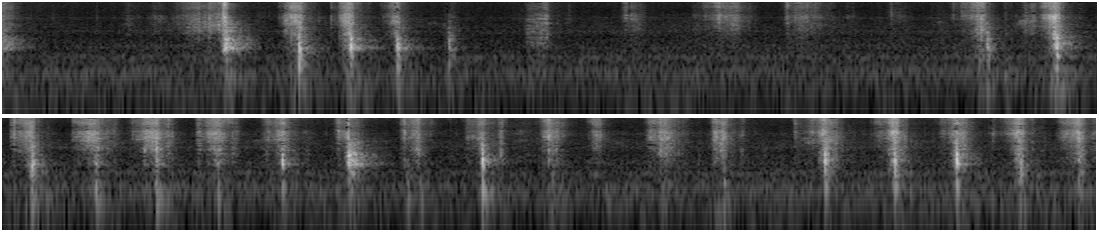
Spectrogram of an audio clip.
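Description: Chef's knife chopping a white onion on a wooden cutting board: four quick strikes about a second in, a pause of nearly three seconds, then a steady run of strikes, about three a second.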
